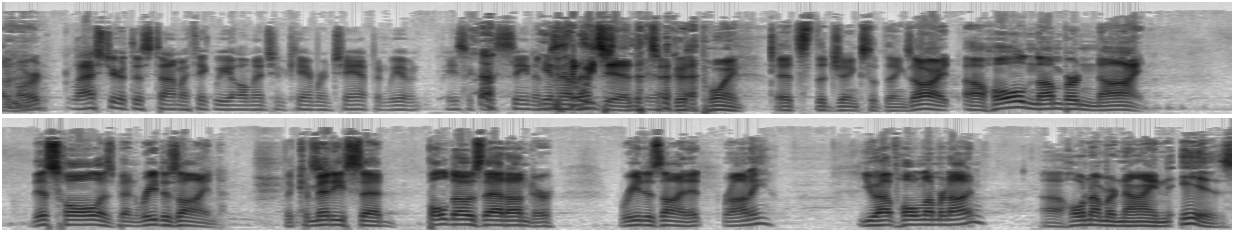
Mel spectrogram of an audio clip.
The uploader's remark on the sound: Taped live at GolfDom Golf in Tyson's Corner, VA.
